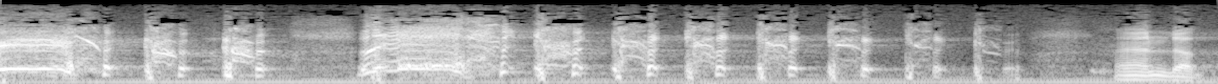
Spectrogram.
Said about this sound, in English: And so they started, and I got to coughing.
